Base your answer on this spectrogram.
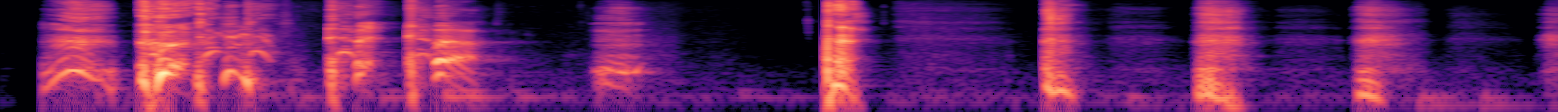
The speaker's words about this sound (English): And a few moments later, … comes out sputtering and coughing as well.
